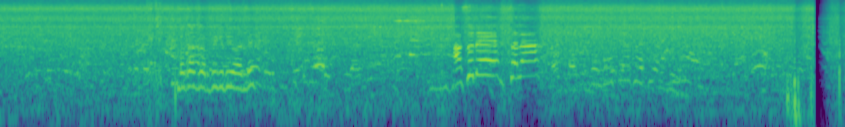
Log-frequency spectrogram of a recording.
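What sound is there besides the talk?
waterfall in the colony after heavy rain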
